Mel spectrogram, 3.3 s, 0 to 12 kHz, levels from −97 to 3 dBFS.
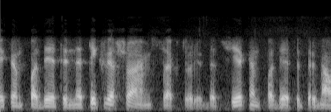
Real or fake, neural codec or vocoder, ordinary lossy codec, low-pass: real; none; MP3, 96 kbps; 7.2 kHz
